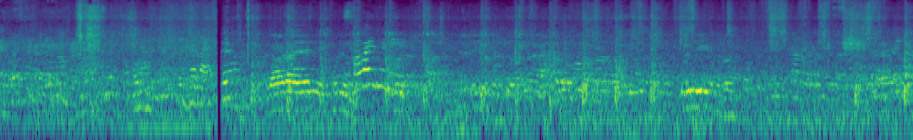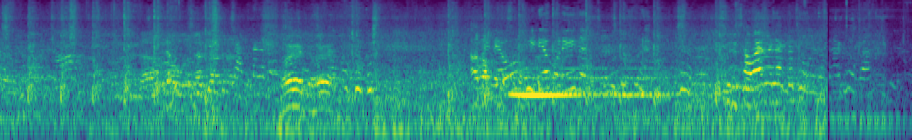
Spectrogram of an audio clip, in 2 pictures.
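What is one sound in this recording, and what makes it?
Several men and women chatter around the microphone outdoors.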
